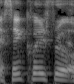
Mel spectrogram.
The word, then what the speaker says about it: St. Clairsville: Did I get that right? Yeah, St. Clairsville, Ohio.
